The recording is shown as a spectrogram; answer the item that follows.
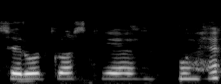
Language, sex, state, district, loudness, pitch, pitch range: Hindi, female, Bihar, Gaya, -19 LUFS, 265 Hz, 255-295 Hz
